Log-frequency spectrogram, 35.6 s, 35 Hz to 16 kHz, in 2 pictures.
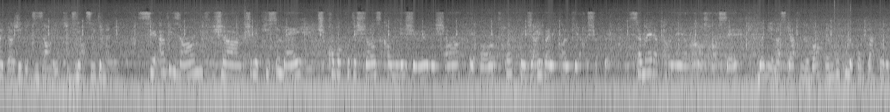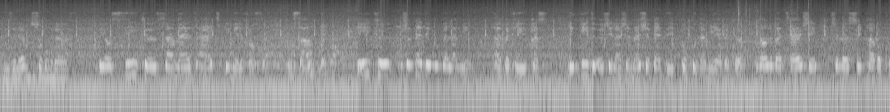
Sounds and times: Speech: 0.0 - 19.2, 19.8 - 35.6
Truck: 0.0 - 35.6.

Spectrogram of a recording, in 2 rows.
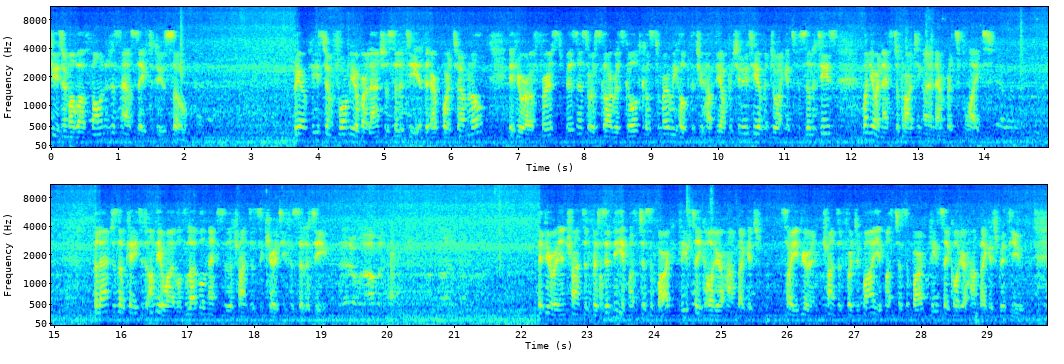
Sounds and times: Speech: 0.0 - 2.4, 3.6 - 14.6, 15.6 - 21.5, 22.3 - 29.9.

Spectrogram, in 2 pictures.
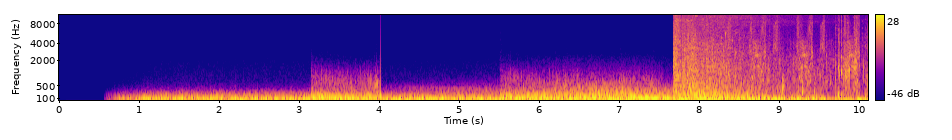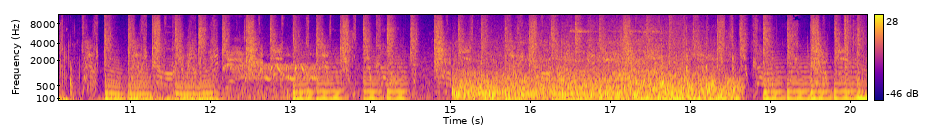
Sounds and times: Boom: 0.6 - 9.4
Music: 8.7 - 20.2.

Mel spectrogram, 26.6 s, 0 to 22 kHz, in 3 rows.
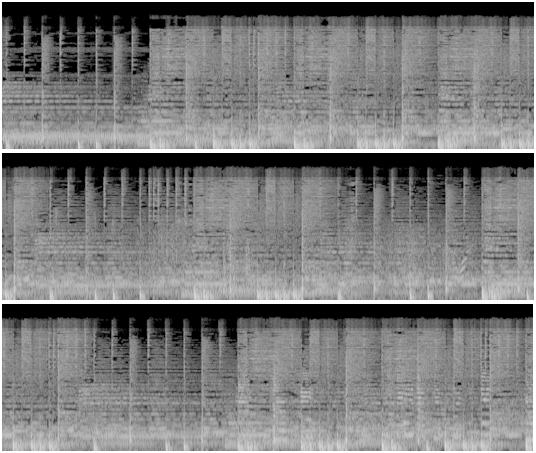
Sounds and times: Music: 0.0 - 26.5
Speech: 15.5 - 16.9.

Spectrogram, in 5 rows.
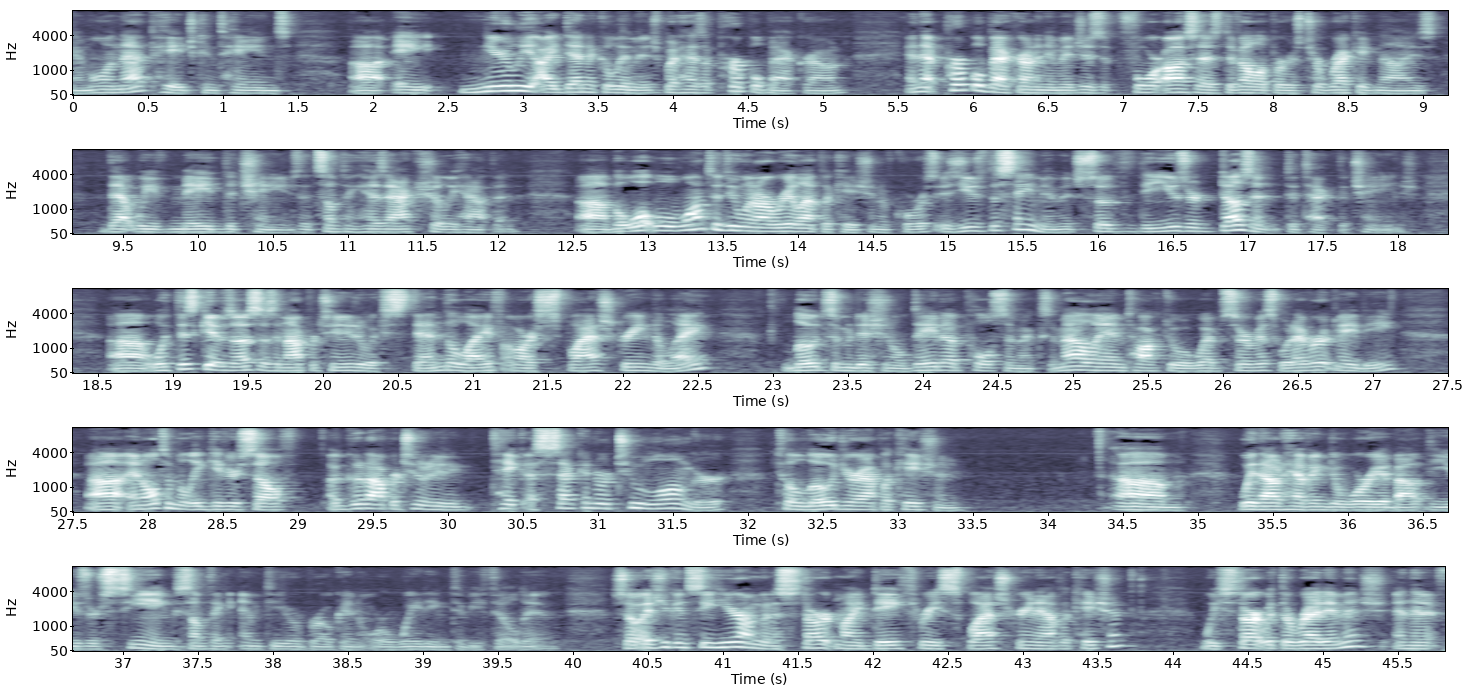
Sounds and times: Speech: 0.0 - 33.5, 34.4 - 45.8.

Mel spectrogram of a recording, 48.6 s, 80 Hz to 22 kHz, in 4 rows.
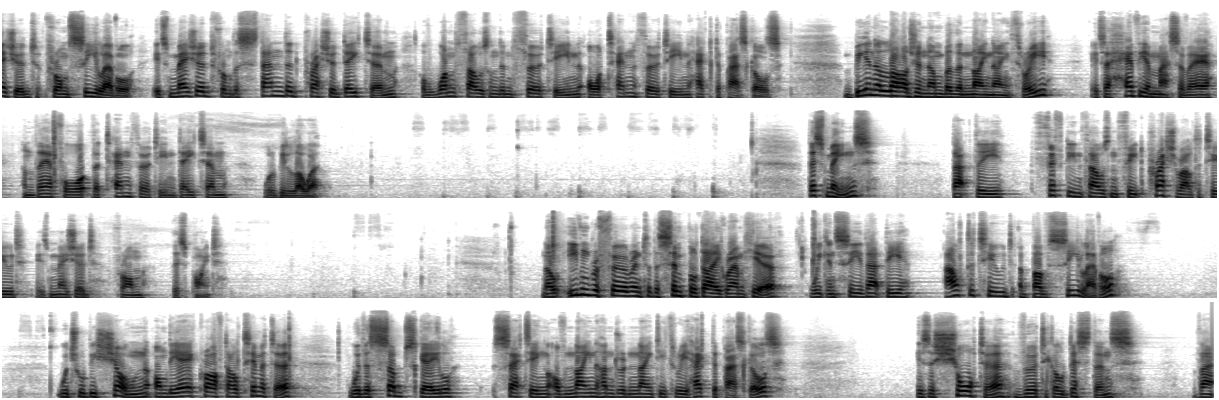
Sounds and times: Speech: 0.0 - 7.9, 8.5 - 15.5, 20.2 - 21.0, 21.7 - 26.6, 29.7 - 35.6, 37.0 - 44.4, 45.6 - 48.5
Inside, small room: 0.0 - 48.5.

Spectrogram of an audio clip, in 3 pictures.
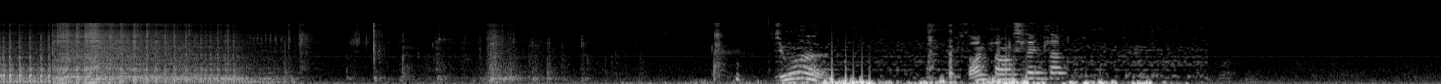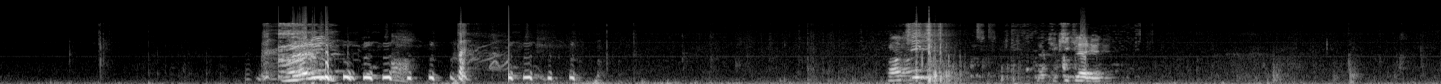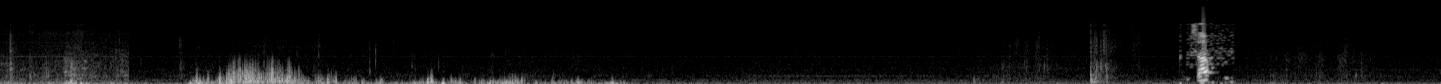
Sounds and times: Speech: 9.6 - 10.7, 24.8 - 25.6.

